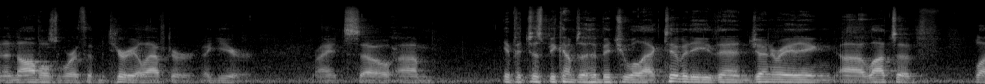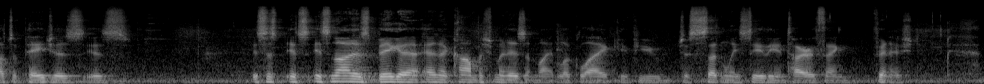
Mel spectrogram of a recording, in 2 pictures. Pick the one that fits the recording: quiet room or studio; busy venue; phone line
busy venue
